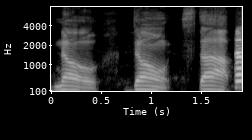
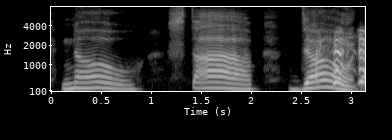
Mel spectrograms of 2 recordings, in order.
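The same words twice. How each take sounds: First: "No, don't, stop" read out plainly and briskly; matter-of-fact court reading. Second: NO, STOP, DON'T stretched long with pauses; drawn-out coy refusal. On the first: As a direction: recite "No, don't, stop" as evidence, without lingering on any word. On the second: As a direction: say "No, stop, don't" slowly, higher, each word lingering like an invitation. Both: Retold or imitated. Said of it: "When you read it like that".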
